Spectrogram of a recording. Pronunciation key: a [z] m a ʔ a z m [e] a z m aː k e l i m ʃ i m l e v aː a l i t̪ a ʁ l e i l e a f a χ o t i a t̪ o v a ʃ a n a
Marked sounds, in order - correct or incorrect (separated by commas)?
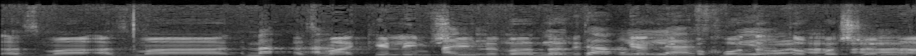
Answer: correct, incorrect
